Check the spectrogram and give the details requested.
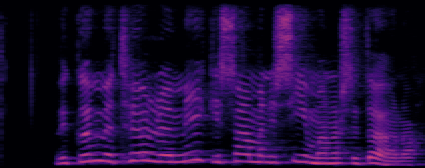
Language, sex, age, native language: Icelandic, male, 12, Icelandic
